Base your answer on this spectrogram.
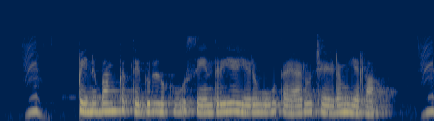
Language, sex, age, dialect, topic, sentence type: Telugu, female, 18-24, Utterandhra, agriculture, question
